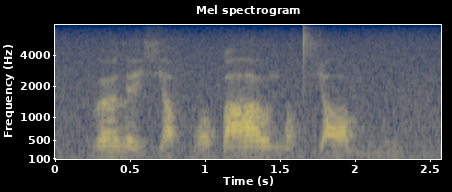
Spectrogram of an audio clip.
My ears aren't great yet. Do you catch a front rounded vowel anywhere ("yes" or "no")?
yes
